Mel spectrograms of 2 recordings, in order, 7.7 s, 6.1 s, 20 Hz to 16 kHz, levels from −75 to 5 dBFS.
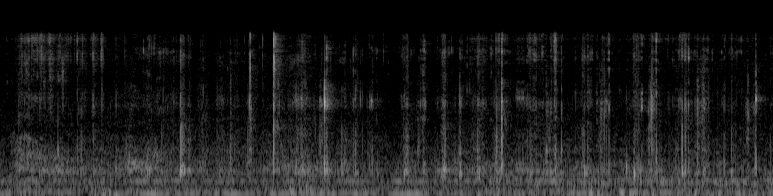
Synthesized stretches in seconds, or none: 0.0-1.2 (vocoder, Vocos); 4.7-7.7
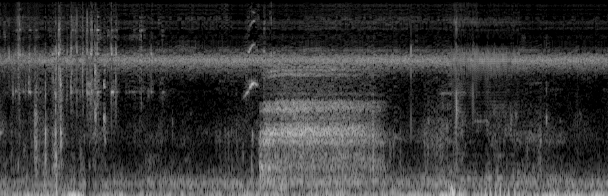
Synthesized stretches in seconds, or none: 4.5-5.2 (vocoder, BigVGAN v2)

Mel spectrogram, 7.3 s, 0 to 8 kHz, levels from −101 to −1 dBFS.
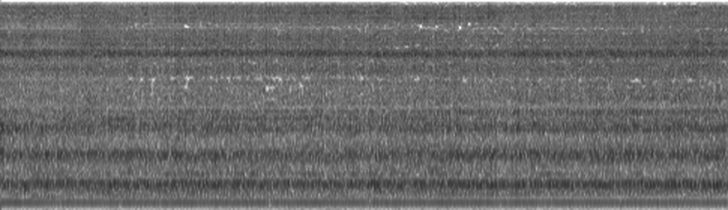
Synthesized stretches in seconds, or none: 0.0-1.2 (codec, SNAC)

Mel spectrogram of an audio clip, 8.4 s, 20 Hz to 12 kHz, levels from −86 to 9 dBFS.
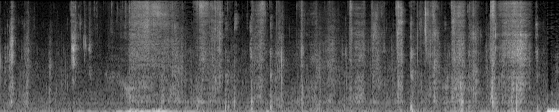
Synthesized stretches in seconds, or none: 4.3-6.9 (vocoder, Vocos)

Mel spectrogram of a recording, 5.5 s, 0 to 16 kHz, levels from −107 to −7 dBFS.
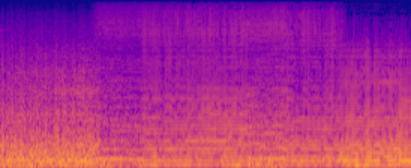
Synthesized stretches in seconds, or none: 1.9-3.3 (vocoder, BigVGAN v2); 3.8-5.5

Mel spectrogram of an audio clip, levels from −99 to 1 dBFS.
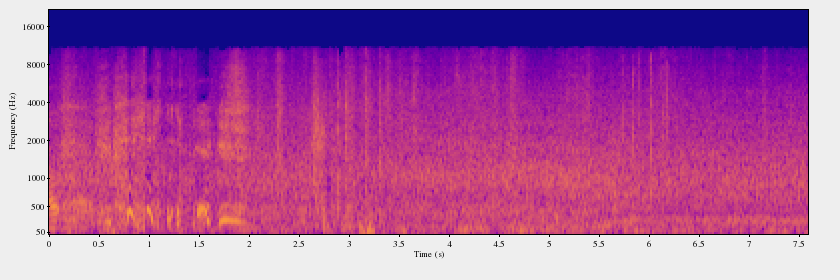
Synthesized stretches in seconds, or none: none

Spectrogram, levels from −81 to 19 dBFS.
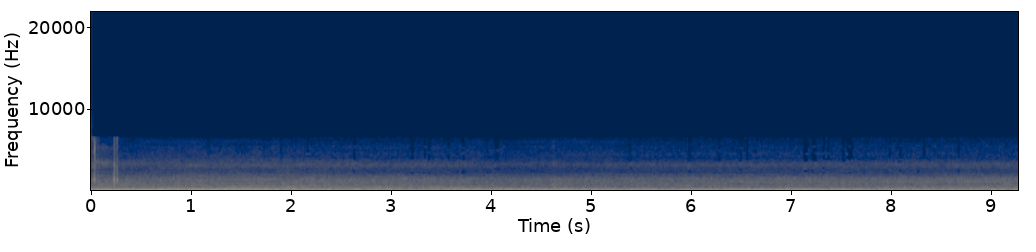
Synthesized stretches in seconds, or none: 0.5-2.0 (codec, DAC); 3.8-5.4

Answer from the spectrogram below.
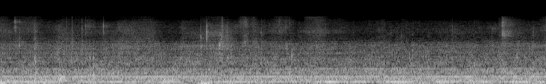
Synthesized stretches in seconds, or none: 0.0-3.6 (autoencoder, DAC-VAE); 5.0-5.5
